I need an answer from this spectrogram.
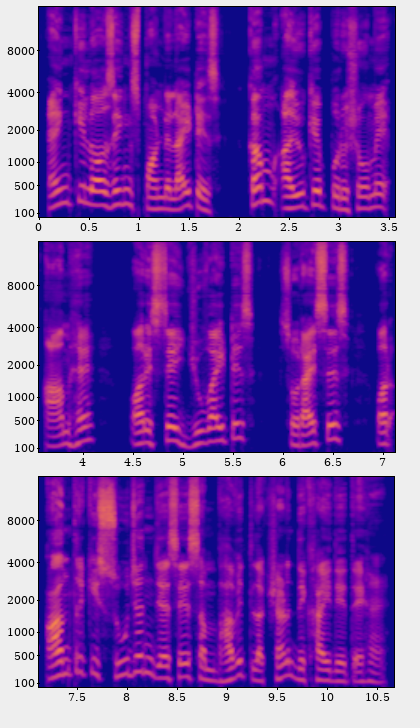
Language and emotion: Hindi, neutral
